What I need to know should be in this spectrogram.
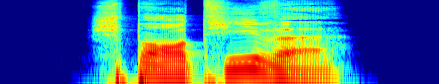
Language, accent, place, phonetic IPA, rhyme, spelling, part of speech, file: German, Germany, Berlin, [ʃpɔʁˈtiːvə], -iːvə, sportive, adjective, De-sportive.ogg
- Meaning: inflection of sportiv: 1. strong/mixed nominative/accusative feminine singular 2. strong nominative/accusative plural 3. weak nominative all-gender singular 4. weak accusative feminine/neuter singular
